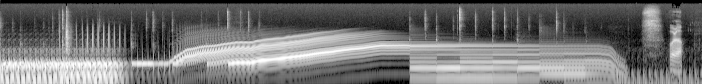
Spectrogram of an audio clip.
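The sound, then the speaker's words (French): A small keyboard synth's buzzy electronic tone with a delay effect swoops steadily upward, then settles into a few loud, sustained stepped notes before cutting off, giving a whirring, aircraft-like feel. “ça, ça fait des sons un peu plus euh, aéronautiques, quoi.”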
